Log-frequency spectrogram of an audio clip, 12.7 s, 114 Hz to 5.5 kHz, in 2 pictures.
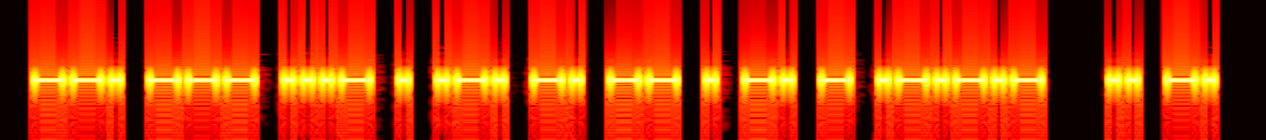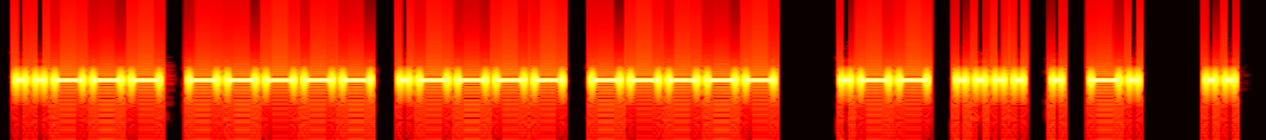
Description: Morse code, heard as a keyed tone, about 25 wpm, 600 Hz. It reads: GOVERNMENT. IN 2010 WHEN I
